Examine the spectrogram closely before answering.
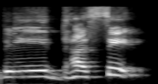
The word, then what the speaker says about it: वेधसे: Again, Vedhase, that is also Mahapranaha.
